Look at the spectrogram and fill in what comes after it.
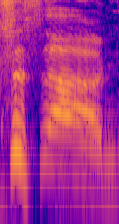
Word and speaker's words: Tsung: you know that T got pronounced yeah. hard. – Tsung, yeah.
